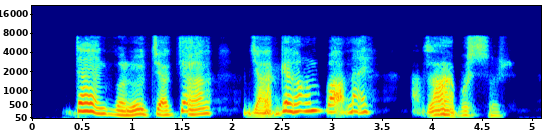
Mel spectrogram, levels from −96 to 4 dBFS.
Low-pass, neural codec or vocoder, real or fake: 7.2 kHz; codec, 16 kHz in and 24 kHz out, 0.4 kbps, LongCat-Audio-Codec, four codebook decoder; fake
